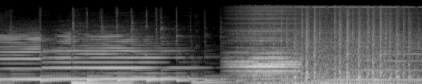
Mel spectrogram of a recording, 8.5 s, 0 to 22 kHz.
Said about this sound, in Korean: KTX는 시간과 싸우지만 시속 30km의 증기기관차는 느림을 향해 천천히 달린다.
